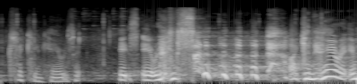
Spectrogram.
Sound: laughs

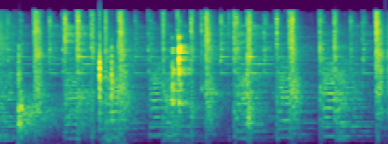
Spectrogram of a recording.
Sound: weights clinking together; chair thud

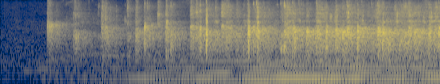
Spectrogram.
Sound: audience applauding

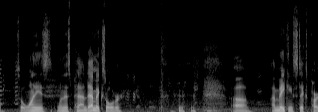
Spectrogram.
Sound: chuckles

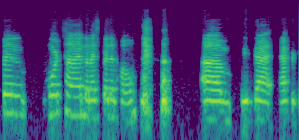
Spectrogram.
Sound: laughs

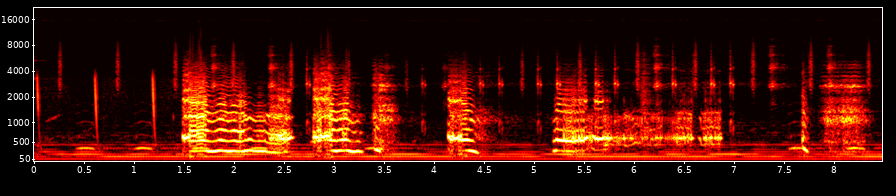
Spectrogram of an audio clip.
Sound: groans

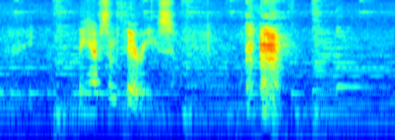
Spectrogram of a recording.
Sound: clears throat

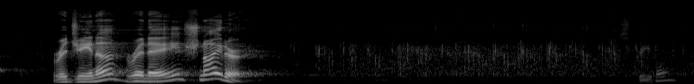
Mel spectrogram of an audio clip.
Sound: audience applauds

